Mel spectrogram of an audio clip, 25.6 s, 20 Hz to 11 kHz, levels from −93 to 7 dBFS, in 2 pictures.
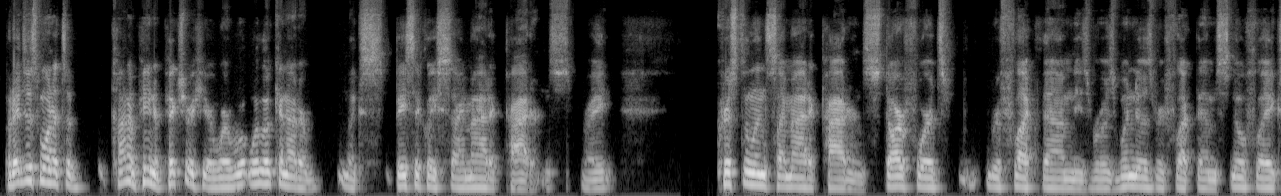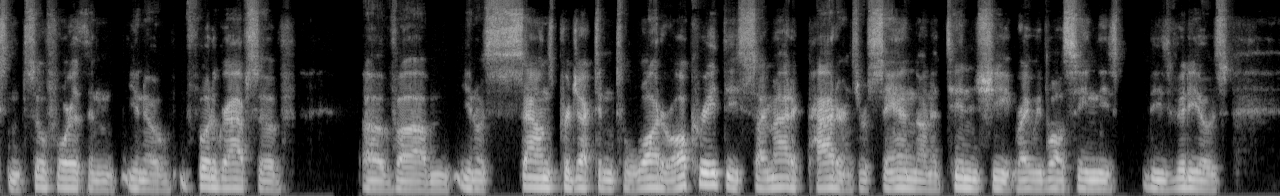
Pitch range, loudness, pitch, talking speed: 105-130 Hz, -19 LUFS, 115 Hz, 160 wpm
